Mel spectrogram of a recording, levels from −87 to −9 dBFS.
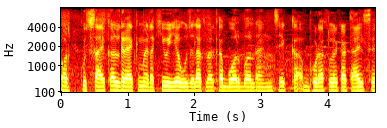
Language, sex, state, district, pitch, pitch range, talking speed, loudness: Hindi, male, Chandigarh, Chandigarh, 135 Hz, 135-145 Hz, 280 wpm, -15 LUFS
